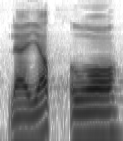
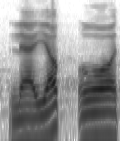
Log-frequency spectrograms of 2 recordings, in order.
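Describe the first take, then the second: The two takes are said the same way.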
